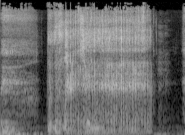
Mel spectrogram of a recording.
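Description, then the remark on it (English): A single forceful sneeze, a loud breathy burst that stretches out for over a second with a strained, stifled edge before cutting off abruptly into quiet background noise. “just ultra dabbed a sneeze, and it was incredible.”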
